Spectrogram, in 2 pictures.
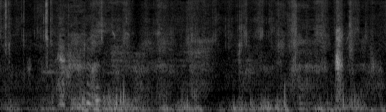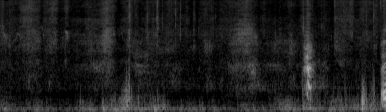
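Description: A puppy gives faint whimpers and a few short barks at a distance, scattered under quiet talk and background rustling.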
